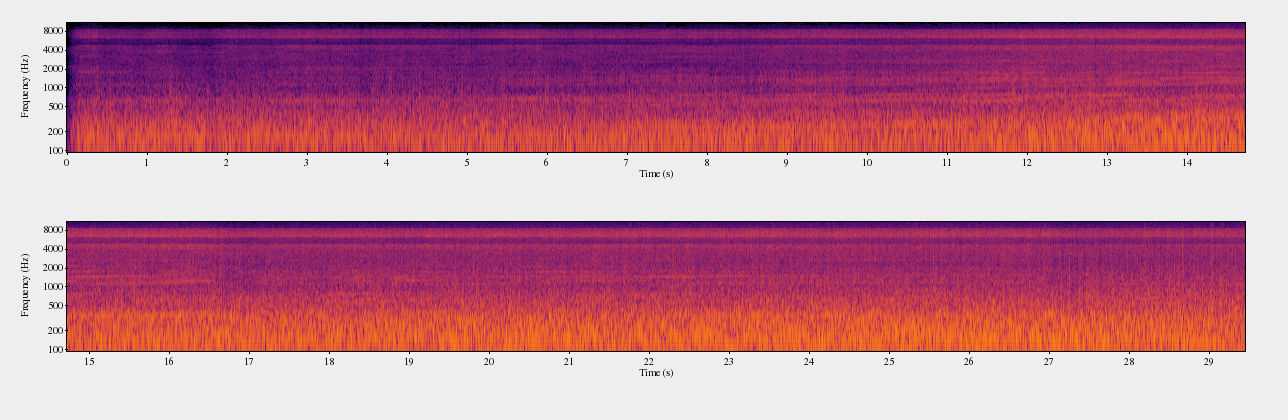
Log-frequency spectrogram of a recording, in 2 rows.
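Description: Yamaha R15 V3's 155 cc single-cylinder engine running under acceleration at speed, its pitch climbing slowly and the whole sound growing louder as the bike speeds up, mixed with wind rush over the microphone.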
